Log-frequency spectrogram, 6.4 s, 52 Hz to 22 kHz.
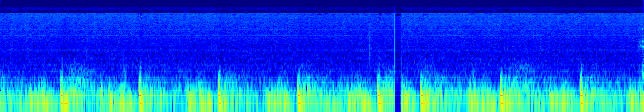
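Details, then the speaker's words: Aortic regurgitation in a man: soft diastolic decrescendo murmur loudest at the lower sternal border, a mid-systolic flow murmur, and a prominent aortic second sound; regular heartbeat about 75 a minute. "it's very frequent with chronic severe aortic valve insufficiency you'll you mate your ear may pick up on the systolic murmur first"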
